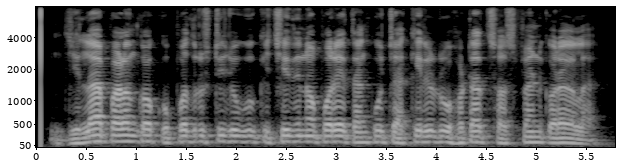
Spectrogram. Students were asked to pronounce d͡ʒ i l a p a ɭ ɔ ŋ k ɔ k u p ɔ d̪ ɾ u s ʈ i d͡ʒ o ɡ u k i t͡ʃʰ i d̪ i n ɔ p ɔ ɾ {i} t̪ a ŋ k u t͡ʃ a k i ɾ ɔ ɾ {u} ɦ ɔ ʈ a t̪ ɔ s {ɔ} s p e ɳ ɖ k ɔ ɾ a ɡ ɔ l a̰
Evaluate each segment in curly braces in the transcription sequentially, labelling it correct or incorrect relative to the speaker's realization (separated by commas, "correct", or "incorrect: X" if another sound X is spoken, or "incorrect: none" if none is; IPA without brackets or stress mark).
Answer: incorrect: e, correct, correct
